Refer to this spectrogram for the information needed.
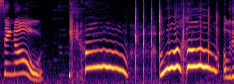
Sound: claps

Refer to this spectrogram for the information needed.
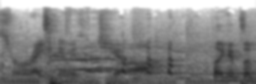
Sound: laughing

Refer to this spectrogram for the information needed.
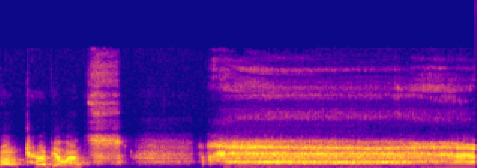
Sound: sigh

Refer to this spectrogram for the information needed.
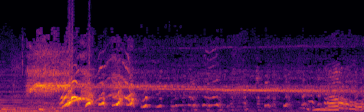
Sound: hanging spider shakes & screams; multiple screams

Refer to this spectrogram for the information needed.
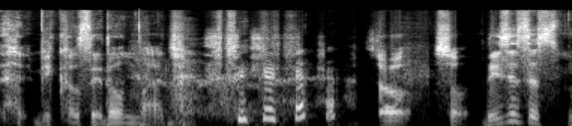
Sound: laughter

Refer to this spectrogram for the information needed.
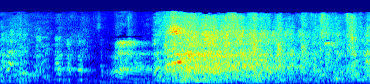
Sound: audience laughing

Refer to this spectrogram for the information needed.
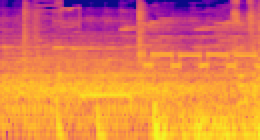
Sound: beeping

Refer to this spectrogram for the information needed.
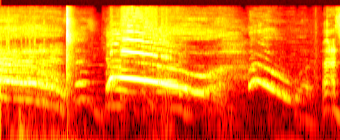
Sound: screams

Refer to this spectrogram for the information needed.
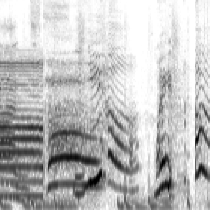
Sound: gasping

